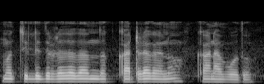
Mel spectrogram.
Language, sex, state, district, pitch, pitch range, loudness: Kannada, male, Karnataka, Koppal, 130 Hz, 125-135 Hz, -19 LUFS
